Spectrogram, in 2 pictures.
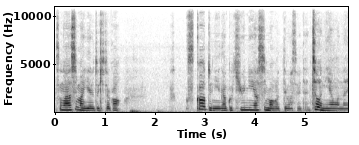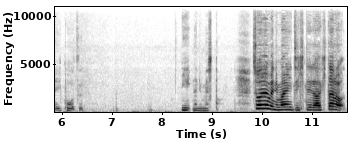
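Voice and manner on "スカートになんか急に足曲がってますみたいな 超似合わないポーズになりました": hushed self-mocking aside; whisper. Real, not acted. Idol laughing at her awkward dance pose, whispering. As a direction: whisper it like a confession.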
